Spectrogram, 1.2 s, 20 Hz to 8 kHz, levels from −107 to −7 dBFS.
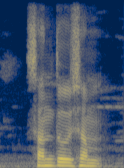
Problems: constant background noise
